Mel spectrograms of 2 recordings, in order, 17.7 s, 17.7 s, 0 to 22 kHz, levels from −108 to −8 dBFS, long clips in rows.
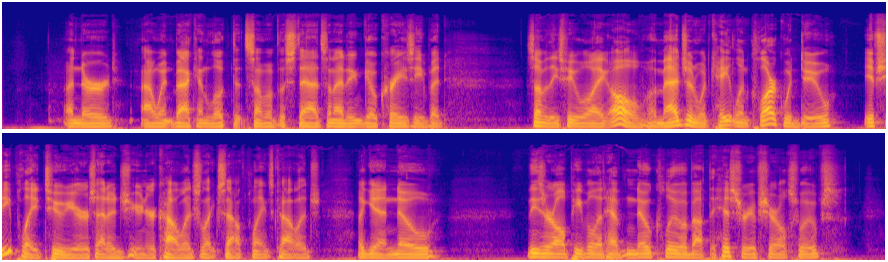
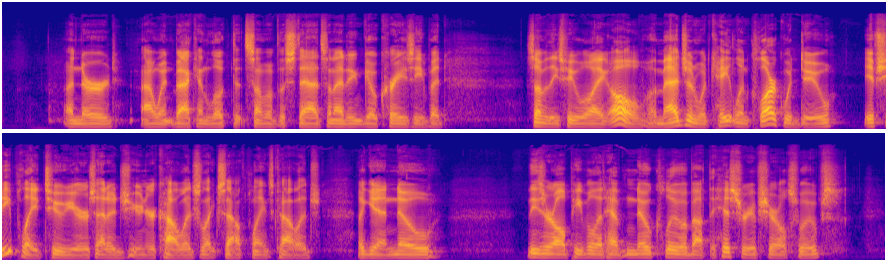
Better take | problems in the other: first | thin; somewhat; fading below 350 Hz

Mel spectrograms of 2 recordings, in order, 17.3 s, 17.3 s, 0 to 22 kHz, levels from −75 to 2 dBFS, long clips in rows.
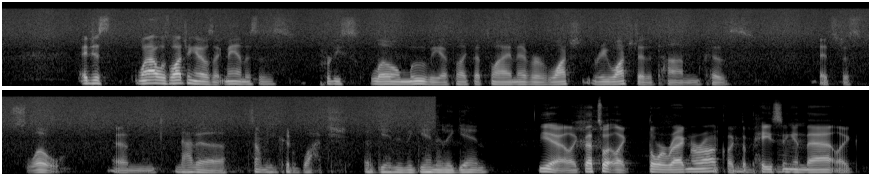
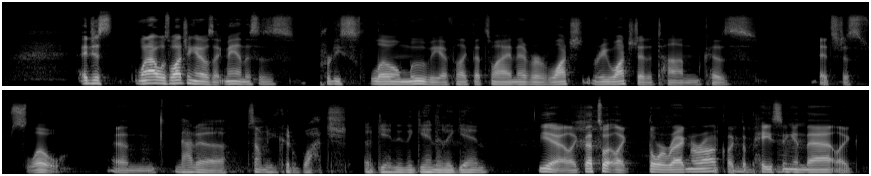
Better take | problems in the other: second | hiss; loud; until 13 s; 7 dB below the speech

